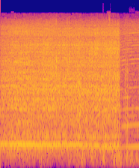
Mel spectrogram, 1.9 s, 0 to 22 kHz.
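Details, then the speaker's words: 1995 Honda Accord after a new battery, engine off and key out: a steady, loud electric buzz with a fixed whine that cuts back near the end. Pulling fuses showed the headlight washer pump running by itself. "Bon, vous le croyez pas, c'est le lave-phare. C'est le lave-phare qui fait ce bruit là."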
